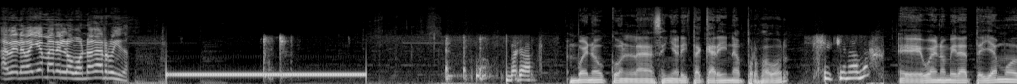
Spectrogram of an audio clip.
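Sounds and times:
speech: 0:00.0 - 0:01.4, 0:05.1 - 0:10.1
telephone dial tone: 0:01.7 - 0:03.7.

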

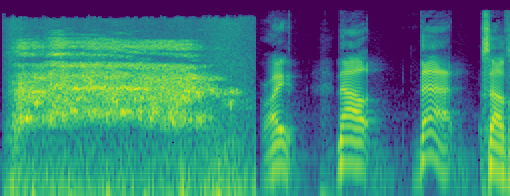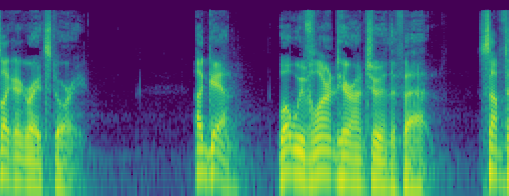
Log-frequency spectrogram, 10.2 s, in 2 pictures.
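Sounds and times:
rooster crowing: 0:00.0 - 0:02.6
speech: 0:02.7 - 0:06.0, 0:07.0 - 0:10.1.

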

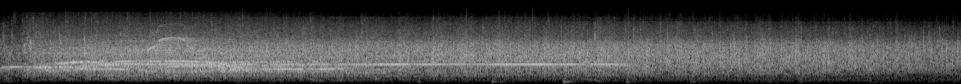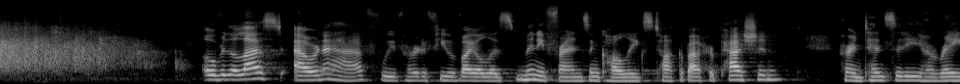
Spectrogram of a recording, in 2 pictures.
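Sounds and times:
whistles or cheers: 0:00.0 - 0:06.6
audience applause: 0:00.0 - 0:11.3
speech: 0:11.8 - 0:19.2.

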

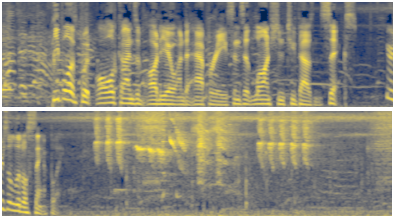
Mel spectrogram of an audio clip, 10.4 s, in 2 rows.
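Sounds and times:
speech: 0:00.2 - 0:06.9
steady insect-like hiss in Amazon rainforest: 0:02.3 - 0:10.4
birds chirping in Amazon rainforest: 0:05.0 - 0:10.4.

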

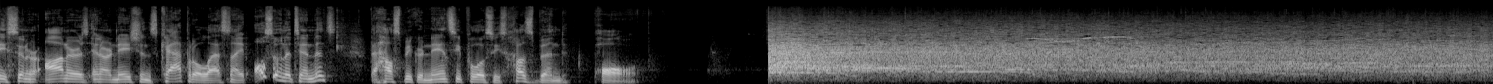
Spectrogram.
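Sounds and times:
speech: 0:00.0 - 0:06.5
audience cheering: 0:07.7 - 0:14.9.

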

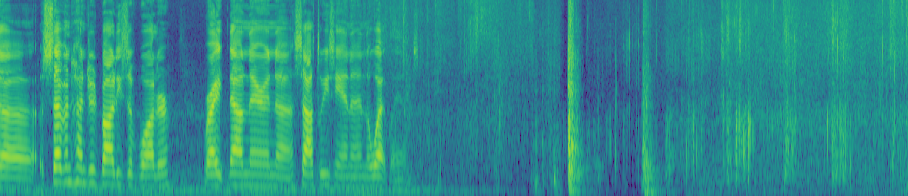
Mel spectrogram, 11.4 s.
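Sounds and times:
speech: 0:00.0 - 0:05.3
footsteps walking to the water's edge: 0:04.8 - 0:11.3.

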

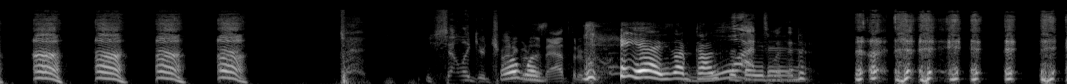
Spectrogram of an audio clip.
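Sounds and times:
speech: 0:00.4 - 0:01.9, 0:04.5 - 0:09.8
person choking and coughing: 0:03.4 - 0:03.6, 0:08.6 - 0:10.6.

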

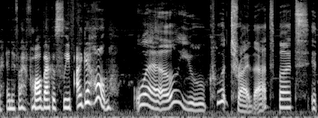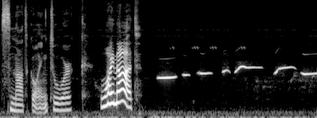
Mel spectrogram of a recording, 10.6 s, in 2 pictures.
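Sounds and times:
speech: 0:00.0 - 0:07.7
bird whistling a tune: 0:07.9 - 0:10.5.

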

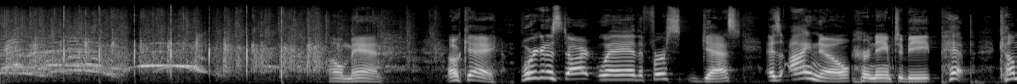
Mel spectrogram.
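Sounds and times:
audience clapping: 0:00.0 - 0:04.7
speech: 0:03.3 - 0:03.9, 0:04.5 - 0:10.1.

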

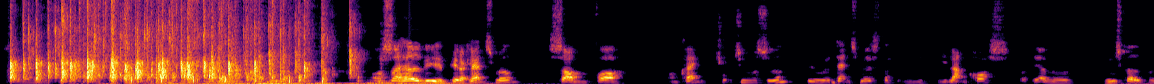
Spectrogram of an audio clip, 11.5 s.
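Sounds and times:
people clapping hands: 0:00.0 - 0:04.0
speech: 0:03.8 - 0:11.5.

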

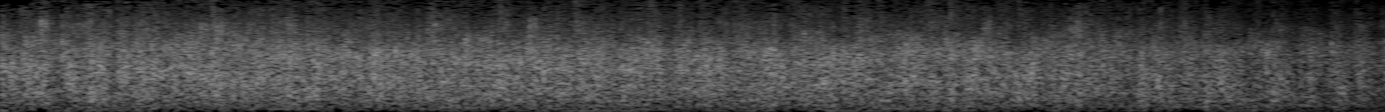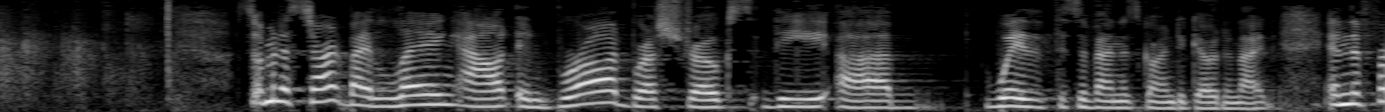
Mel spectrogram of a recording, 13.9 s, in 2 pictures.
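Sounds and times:
audience applause: 0:00.0 - 0:07.8
speech: 0:08.2 - 0:13.8.

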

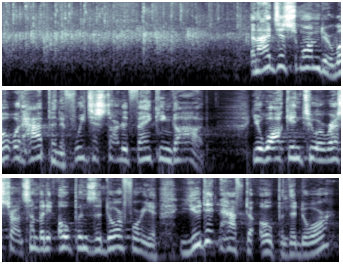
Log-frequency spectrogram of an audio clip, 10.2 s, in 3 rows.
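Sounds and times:
audience applause: 0:00.0 - 0:02.8
speech: 0:02.5 - 0:10.1.

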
